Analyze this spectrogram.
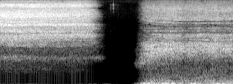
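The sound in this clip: A deep breath is drawn and released, two long airy hisses split by a short pause, the second carrying a fuller, lower rush of air.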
